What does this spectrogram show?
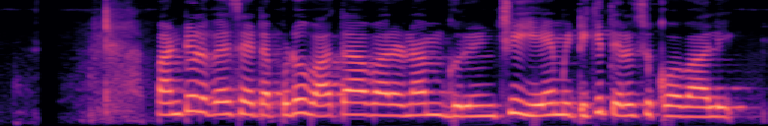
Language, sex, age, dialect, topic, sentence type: Telugu, female, 18-24, Southern, agriculture, question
